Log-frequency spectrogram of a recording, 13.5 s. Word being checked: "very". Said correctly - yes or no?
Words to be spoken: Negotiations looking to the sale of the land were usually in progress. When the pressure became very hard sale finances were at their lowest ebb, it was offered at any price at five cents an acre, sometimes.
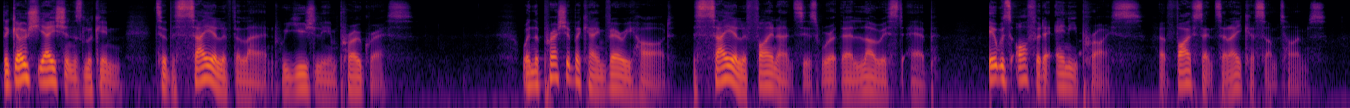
yes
